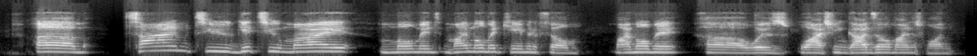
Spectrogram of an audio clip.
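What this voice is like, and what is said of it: Hoarse, strained voice. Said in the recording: “losing my voice a little bit”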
